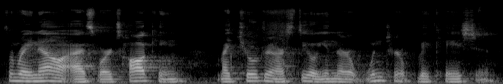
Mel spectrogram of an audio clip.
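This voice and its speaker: A woman's voice: a bass voice, unhurried, a little hiss or hum. A woman interviewer chatting casually with her guest, asking questions and sharing remarks. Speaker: interviewer, channel host.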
